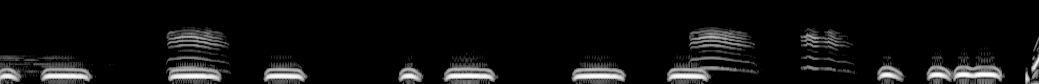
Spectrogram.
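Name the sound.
long-eared owl hooting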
